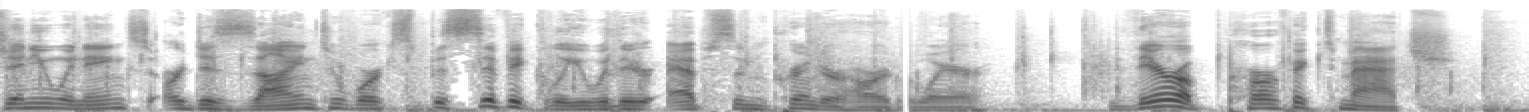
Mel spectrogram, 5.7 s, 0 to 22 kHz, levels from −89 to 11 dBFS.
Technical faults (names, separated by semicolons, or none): Bluetooth stall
